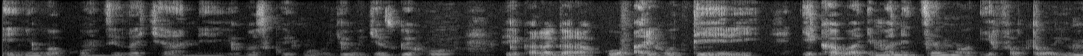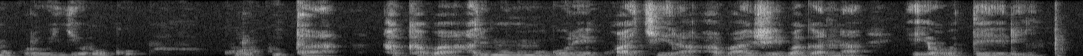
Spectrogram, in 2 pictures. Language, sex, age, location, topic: Kinyarwanda, female, 36-49, Nyagatare, finance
